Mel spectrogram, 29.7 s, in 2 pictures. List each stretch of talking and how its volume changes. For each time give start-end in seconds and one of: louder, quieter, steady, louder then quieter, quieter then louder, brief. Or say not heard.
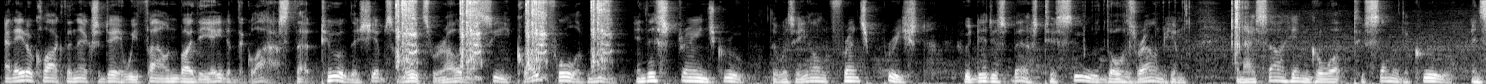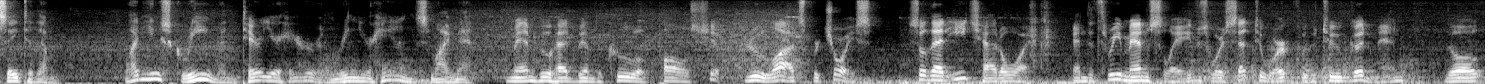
0.1-29.6 steady.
